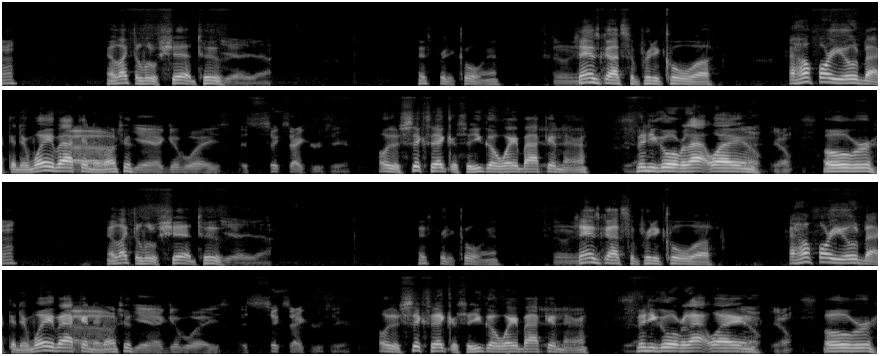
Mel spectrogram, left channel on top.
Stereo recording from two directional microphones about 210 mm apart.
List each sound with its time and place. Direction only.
1.0 s speech: 15° left (ahead or behind)
2.2 s speech: 55° left (ahead or behind)
4.1 s speech: 30° left (ahead or behind)
9.5 s speech: 35° left (ahead or behind)
12.4 s speech: 20° left (ahead or behind)
14.9 s speech: 25° left (ahead or behind)
16.2 s speech: 60° left (ahead or behind)
16.7 s speech: 20° left (ahead or behind)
